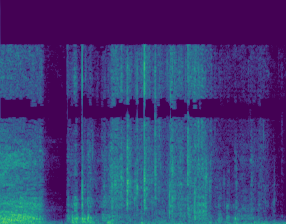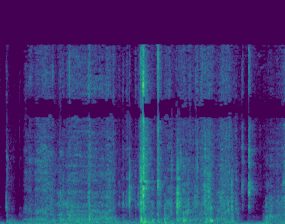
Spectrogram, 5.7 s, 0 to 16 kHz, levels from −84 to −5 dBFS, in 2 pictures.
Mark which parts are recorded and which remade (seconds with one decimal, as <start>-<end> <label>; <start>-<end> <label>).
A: 0.0-2.0 recorded; 2.0-3.1 remade; 3.1-5.7 recorded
